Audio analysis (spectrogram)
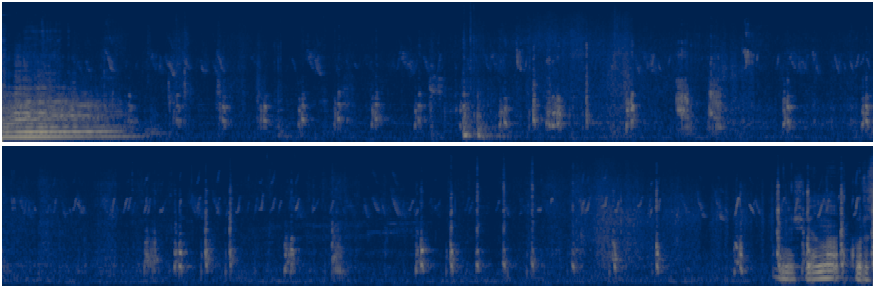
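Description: A farmyard chicken clucks in a long run of short, repeated calls, fairly close and steady, with a brief low rumble at the start and faint farm background throughout.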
